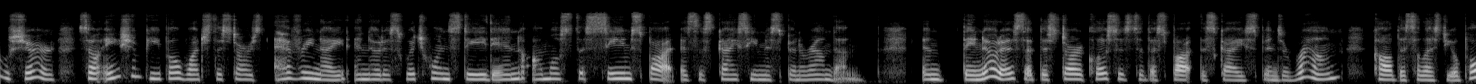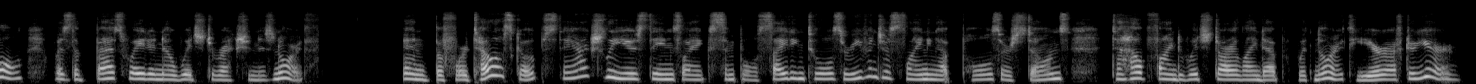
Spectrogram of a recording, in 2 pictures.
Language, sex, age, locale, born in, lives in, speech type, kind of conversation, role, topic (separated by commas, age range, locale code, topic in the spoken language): English, female, 35-39, en-US, United States, United States, read, expert-assistant, expert, Why do constellations change with the seasons?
